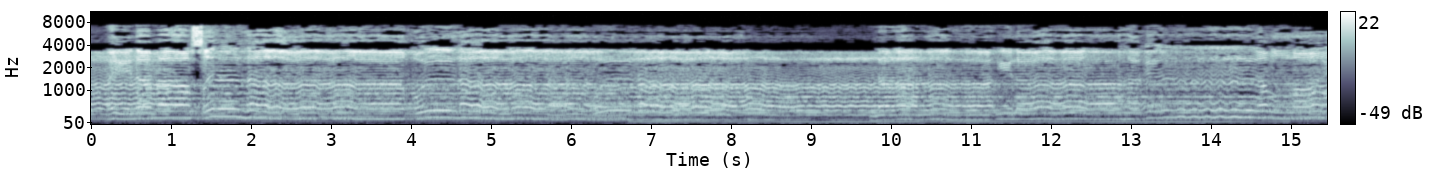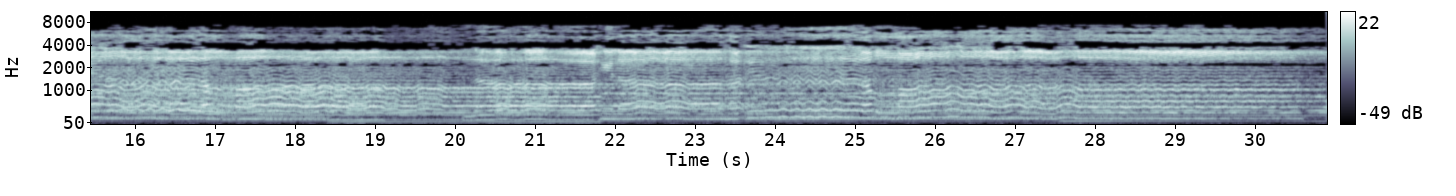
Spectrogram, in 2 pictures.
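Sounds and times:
steady low drone: 0:00.0 - 0:30.9
voice chanting slow melody: 0:00.0 - 0:30.9.

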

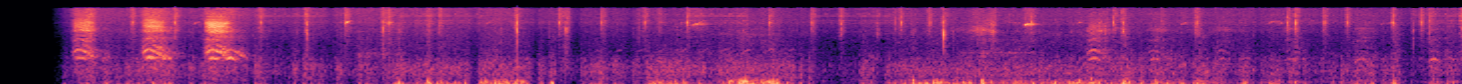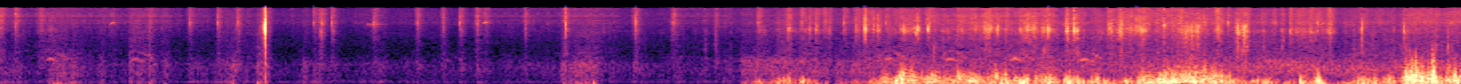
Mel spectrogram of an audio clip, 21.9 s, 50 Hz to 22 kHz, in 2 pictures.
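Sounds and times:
wind buffeting microphone: 0:00.6 - 0:13.0, 0:16.4 - 0:21.9
pine branches brushing microphone: 0:16.4 - 0:21.9.

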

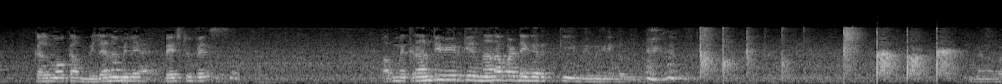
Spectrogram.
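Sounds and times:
hand claps and taps: 0:07.0 - 0:09.6.

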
